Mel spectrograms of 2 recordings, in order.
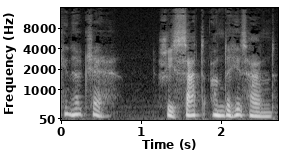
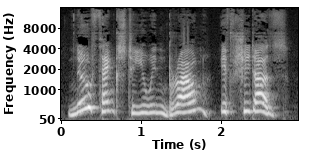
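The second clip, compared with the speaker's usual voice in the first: indignant retort; 9 semitones higher, 7 dB louder, slower than usual. Acted. Woman snaps back at Lorry.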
